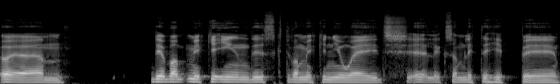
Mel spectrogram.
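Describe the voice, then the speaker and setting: A man's monotone, flat delivery at a fairly slow pace, broken by long, frequent pauses, over a quiet background. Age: 30s. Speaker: podcast co-host. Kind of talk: casual chat. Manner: halting.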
